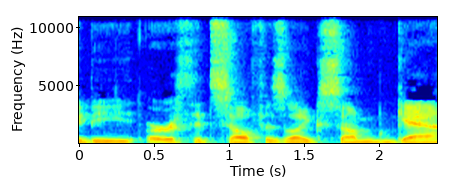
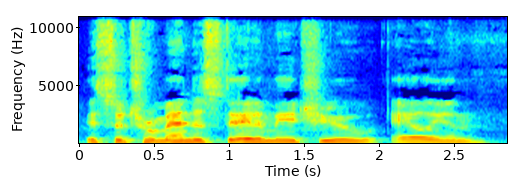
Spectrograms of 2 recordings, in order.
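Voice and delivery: Trump impression; 6 semitones higher, 3 dB louder than usual.

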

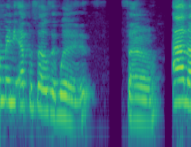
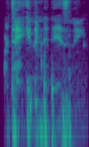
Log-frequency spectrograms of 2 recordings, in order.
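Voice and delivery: whispering; 5 semitones lower, 20 dB quieter than usual. Real, not acted. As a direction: breathe the words without voice. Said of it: "I have to whisper this part".

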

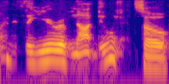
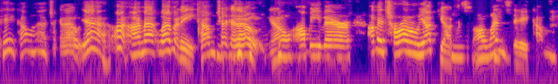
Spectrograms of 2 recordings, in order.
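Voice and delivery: hustler voice; 11 semitones higher than usual. Shown as a demonstration. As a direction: hype people up to come to the show. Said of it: "that's my hustler voice".

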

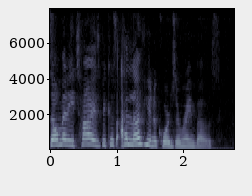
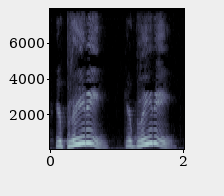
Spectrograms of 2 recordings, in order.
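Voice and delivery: dad exclaiming; 7 dB louder than usual. Retold or imitated. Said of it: "And he'd be like".

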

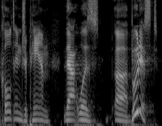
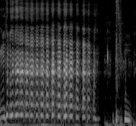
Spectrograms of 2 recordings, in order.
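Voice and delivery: high-pitched villainous giggling fit; maniacal giggle; 6 semitones higher, 4 dB quieter than usual. Acted. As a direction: giggle like a crazed little killer. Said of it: "like, giggling maniacally".

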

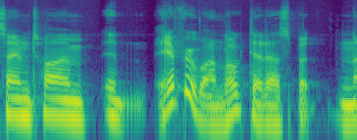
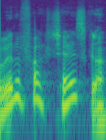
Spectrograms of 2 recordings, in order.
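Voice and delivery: surprised; 10 semitones higher, 4 dB quieter than usual. Retold or imitated. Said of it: "I was like".

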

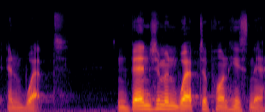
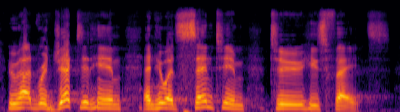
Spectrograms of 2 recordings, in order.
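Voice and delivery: higher, louder preaching build; rising preaching; 7 semitones higher, 5 dB louder than usual. Acted. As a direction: drive it home like a climax.

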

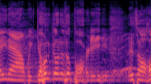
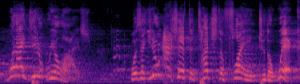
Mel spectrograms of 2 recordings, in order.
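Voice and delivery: ordinary talk, nothing marked

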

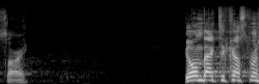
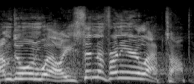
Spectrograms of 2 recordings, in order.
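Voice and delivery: raised, louder preacher voice; pastor voice; 9 semitones higher, 5 dB louder than usual. Retold or imitated. Ministry caller pitching a pastor, mock pastor voice. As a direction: put on the smooth pastor voice, pitched up. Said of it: "pastor voice going".

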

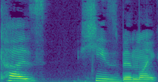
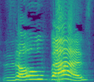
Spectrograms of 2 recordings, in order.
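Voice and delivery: much higher and louder, slow, laughing through it; laughing disbelief; 8 semitones higher, 11 dB louder, slower than usual. Real, not acted. Host reacting to Tom giving himself up, laughing hard. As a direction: crack up in disbelief at his quick surrender. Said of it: "And I'm like".

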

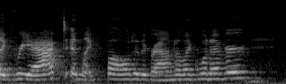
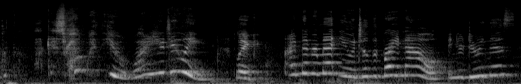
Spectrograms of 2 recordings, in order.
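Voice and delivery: high, shocked, half-whispered disbelief; a retold panic, pitched up and rushed; freaked-out outburst; 9 semitones higher than usual. Retelling a creep in acting class.

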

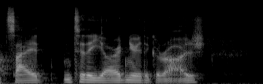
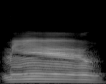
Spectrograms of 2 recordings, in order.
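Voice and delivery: long, drawn-out imitation meow; cat meow; 4 dB louder than usual. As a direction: imitate a cat complaining at being held. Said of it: "And he's like".

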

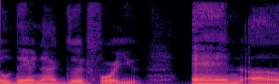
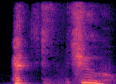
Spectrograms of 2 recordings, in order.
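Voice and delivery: sneeze; 13 semitones higher than usual. Real, not acted. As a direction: sneeze hard, then recover. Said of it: "Excuse me again".

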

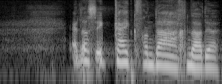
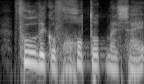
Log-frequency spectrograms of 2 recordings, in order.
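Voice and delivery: usual speaking voice

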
